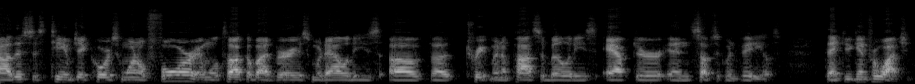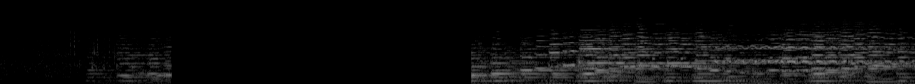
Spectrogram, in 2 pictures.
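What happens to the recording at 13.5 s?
At 13.5 s the clip is inside an audio dropout to silence running from 10.87 to 13.86 s. The input was most likely lost, so the recorder kept writing silence: the sound cuts off abruptly, leaving about 3.0 s of dead silence with no room tone, then resumes mid-flow.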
